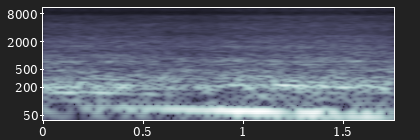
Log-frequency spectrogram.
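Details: Fiat Argo idling after cleaning and reassembling the engine oil vapour breather, fixing a whistling, train-horn-like noise attributed to a torn diaphragm: steady, even idle with low hum, no whistle or honking.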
